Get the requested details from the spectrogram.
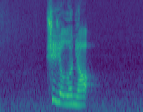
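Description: A young boy speaks in a high, thin voice.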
